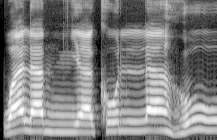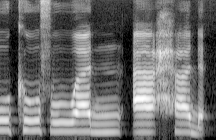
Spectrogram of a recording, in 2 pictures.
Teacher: huruf H pengambilannya dari tengah-tengah kerongkongan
